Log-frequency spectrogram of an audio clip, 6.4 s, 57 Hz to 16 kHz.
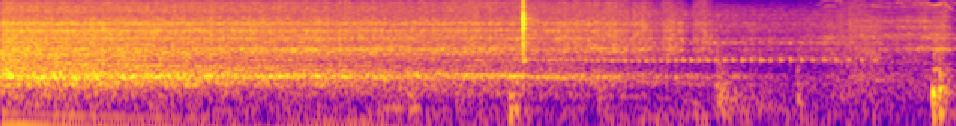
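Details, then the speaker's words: Belt grinder electric motor for a homemade 2x72 inch build, plugged in after wiring was fixed and motor cleaned: smooth, even hum with steady tone, no knocks or grinding as it runs down; motor runs healthy like before. "what we're gonna do now is we're gonna plug it in to make sure our measured runs everything works like it did before"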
